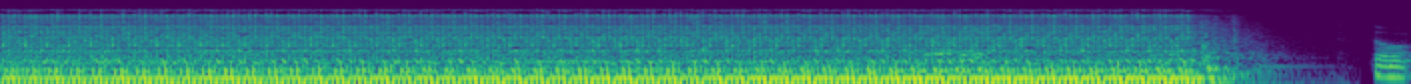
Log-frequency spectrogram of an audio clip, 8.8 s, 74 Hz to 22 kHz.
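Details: VW Passat B5.5 1.9 TDI after timing belt and water pump replacement, first start: steady, even diesel clatter at idle for several seconds, then a clean shutdown; engine runs normally.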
